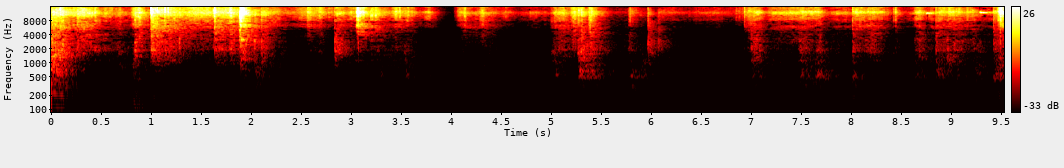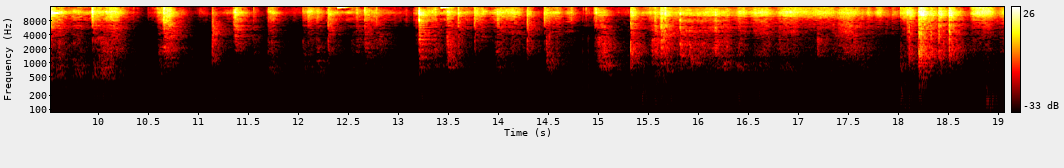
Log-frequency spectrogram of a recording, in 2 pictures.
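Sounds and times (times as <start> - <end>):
pencil scratching on tile: 6.9 - 18.0.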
